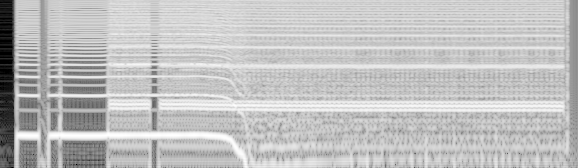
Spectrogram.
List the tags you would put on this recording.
Sound effects > Electronic / Design
Alien
Glitchy
Optical
Sci-fi

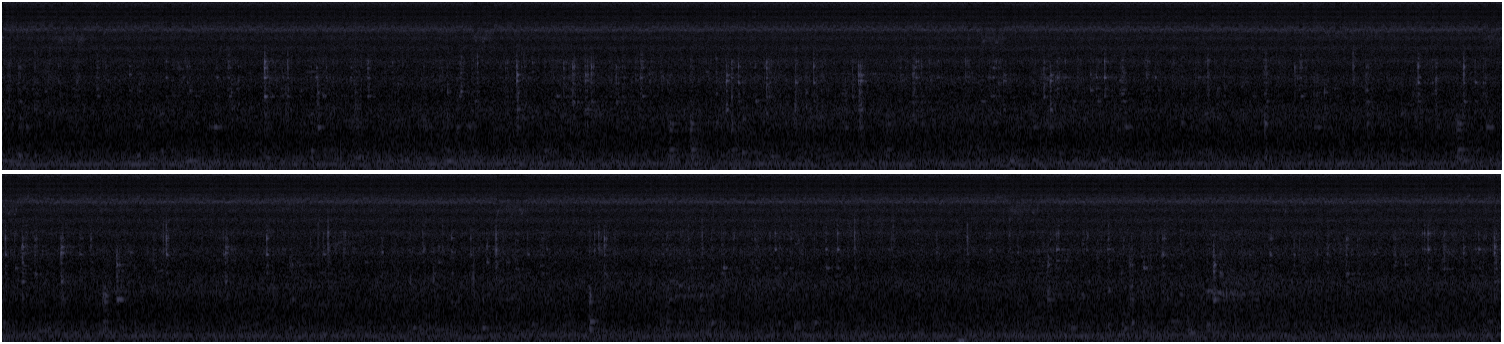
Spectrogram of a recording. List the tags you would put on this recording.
Soundscapes > Nature
field-recording
natural-soundscape
soundscape
sound-installation
data-to-sound
weather-data
nature
phenological-recording
artistic-intervention
alice-holt-forest
modified-soundscape
raspberry-pi
Dendrophone

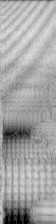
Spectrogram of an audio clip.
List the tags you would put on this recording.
Sound effects > Electronic / Design
alert
button
Digital
interface
menu
notification
options
UI

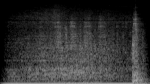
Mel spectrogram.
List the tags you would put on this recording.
Sound effects > Objects / House appliances
recording
soundeffect

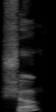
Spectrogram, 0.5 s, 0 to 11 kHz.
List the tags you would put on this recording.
Speech > Solo speech
Sennheiser
Voice-acting
sure
mid-20s
FR-AV2
Hypercardioid
2025
questioning
VA
Shotgun-mic
MKE-600
MKE600
Calm
Generic-lines
Single-mic-mono
hesitant
Tascam
Male
july
Shotgun-microphone
Adult

